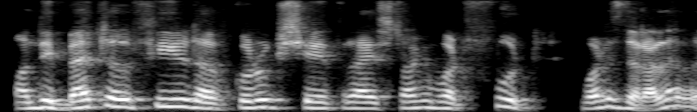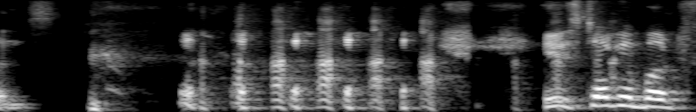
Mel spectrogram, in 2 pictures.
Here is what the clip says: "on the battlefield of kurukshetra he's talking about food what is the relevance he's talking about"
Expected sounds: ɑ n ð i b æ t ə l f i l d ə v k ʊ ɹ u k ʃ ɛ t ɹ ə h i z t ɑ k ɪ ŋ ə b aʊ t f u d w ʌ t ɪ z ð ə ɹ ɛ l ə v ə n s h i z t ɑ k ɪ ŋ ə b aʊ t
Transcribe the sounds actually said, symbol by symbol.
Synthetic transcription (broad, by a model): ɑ n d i b æ t ə l f i l d ə v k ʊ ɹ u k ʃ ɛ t ɹ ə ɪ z t ɑ k ɪ ŋ ə b aʊ t f u d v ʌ t ɪ z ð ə ɹ ɛ l ə v ə n s h i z t ɑ k ɪ ŋ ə b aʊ t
